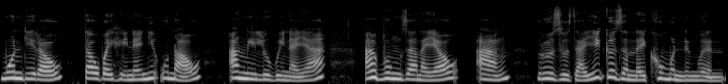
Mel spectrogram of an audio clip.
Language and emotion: Bodo, happy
